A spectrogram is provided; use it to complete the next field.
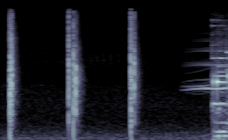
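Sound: hands clapping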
